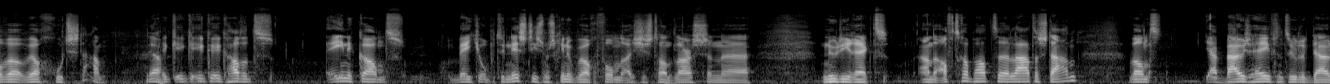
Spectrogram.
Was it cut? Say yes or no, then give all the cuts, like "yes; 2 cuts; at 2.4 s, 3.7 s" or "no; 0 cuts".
no; 0 cuts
